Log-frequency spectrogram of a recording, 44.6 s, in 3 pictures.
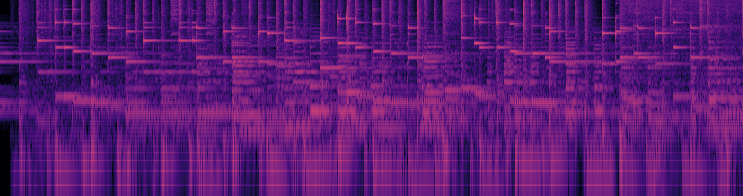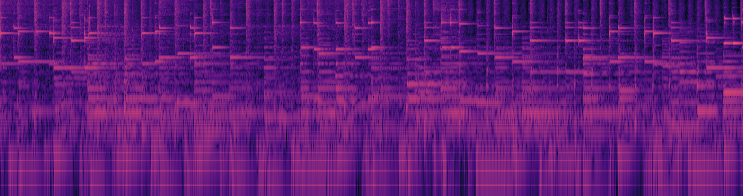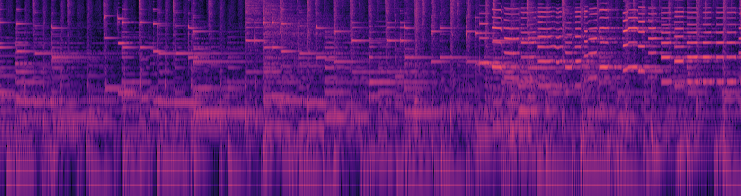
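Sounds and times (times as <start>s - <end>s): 
Christmas smooth jazz instrumental: 0.2s - 44.5s.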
